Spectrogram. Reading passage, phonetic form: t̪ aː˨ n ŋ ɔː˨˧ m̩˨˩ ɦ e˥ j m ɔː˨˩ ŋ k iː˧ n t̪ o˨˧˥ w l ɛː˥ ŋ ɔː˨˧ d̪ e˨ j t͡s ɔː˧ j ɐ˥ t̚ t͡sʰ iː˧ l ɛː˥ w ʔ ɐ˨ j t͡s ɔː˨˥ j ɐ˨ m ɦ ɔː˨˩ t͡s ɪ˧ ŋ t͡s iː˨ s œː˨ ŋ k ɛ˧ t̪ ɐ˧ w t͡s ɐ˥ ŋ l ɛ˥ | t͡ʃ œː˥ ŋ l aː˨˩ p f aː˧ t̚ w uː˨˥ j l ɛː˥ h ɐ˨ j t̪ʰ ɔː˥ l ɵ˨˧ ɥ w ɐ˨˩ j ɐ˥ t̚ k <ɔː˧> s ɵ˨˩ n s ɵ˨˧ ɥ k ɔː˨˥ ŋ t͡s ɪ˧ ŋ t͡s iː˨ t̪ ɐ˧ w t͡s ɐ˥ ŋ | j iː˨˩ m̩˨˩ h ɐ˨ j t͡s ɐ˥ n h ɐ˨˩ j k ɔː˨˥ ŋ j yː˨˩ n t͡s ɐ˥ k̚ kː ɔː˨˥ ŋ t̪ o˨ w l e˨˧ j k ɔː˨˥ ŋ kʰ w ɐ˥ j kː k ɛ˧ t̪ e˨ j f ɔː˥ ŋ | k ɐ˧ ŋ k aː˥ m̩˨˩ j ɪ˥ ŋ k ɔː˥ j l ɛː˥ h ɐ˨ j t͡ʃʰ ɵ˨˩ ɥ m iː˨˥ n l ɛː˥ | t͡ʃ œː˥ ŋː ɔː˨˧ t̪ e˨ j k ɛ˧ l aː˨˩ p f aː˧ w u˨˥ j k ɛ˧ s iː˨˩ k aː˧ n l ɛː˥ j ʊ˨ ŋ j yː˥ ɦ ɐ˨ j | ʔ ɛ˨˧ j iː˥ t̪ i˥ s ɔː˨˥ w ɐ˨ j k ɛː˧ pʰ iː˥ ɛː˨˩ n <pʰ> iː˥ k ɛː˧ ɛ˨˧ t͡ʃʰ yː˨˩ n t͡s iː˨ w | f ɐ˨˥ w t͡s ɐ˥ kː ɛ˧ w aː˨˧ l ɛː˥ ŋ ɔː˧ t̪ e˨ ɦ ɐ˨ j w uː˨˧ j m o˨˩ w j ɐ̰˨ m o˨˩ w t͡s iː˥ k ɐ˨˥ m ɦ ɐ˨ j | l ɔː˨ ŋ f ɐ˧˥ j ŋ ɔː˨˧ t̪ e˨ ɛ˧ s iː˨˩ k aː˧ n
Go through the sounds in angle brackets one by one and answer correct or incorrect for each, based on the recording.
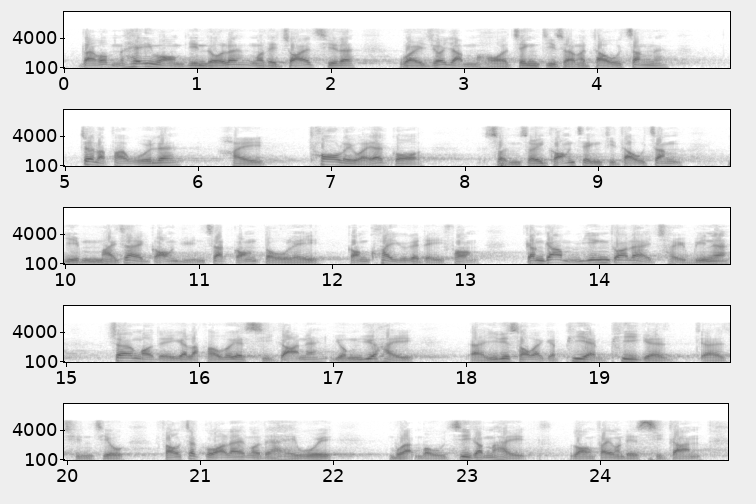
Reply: correct, correct

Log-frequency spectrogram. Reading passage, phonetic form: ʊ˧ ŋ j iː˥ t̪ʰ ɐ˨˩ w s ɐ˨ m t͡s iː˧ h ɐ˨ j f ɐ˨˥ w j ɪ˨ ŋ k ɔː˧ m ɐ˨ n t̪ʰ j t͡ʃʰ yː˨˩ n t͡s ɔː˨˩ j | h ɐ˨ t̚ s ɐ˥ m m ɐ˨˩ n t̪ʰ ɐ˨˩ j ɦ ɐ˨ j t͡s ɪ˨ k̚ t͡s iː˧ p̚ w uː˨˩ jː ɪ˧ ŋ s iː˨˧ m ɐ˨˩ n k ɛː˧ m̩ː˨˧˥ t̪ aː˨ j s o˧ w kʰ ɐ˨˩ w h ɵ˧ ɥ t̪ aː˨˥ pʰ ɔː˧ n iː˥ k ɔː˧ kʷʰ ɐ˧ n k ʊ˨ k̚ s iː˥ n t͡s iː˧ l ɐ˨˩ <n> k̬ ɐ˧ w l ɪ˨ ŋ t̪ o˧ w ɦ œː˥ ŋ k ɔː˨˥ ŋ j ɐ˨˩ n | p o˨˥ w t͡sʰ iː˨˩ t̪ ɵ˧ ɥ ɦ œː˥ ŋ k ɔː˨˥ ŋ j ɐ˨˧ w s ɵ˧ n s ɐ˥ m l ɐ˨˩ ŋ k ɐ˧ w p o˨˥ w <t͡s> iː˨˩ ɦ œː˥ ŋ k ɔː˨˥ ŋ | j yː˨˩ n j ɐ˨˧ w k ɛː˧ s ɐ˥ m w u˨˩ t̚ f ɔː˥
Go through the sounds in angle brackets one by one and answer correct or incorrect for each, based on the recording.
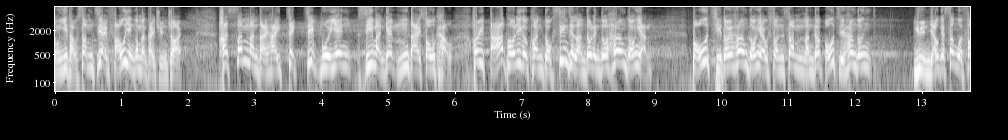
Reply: incorrect, incorrect

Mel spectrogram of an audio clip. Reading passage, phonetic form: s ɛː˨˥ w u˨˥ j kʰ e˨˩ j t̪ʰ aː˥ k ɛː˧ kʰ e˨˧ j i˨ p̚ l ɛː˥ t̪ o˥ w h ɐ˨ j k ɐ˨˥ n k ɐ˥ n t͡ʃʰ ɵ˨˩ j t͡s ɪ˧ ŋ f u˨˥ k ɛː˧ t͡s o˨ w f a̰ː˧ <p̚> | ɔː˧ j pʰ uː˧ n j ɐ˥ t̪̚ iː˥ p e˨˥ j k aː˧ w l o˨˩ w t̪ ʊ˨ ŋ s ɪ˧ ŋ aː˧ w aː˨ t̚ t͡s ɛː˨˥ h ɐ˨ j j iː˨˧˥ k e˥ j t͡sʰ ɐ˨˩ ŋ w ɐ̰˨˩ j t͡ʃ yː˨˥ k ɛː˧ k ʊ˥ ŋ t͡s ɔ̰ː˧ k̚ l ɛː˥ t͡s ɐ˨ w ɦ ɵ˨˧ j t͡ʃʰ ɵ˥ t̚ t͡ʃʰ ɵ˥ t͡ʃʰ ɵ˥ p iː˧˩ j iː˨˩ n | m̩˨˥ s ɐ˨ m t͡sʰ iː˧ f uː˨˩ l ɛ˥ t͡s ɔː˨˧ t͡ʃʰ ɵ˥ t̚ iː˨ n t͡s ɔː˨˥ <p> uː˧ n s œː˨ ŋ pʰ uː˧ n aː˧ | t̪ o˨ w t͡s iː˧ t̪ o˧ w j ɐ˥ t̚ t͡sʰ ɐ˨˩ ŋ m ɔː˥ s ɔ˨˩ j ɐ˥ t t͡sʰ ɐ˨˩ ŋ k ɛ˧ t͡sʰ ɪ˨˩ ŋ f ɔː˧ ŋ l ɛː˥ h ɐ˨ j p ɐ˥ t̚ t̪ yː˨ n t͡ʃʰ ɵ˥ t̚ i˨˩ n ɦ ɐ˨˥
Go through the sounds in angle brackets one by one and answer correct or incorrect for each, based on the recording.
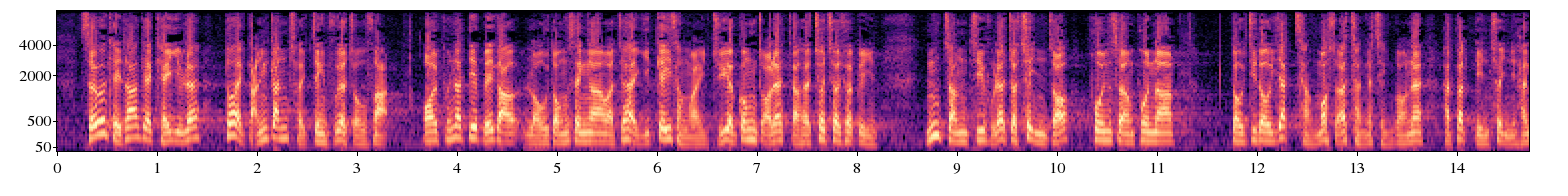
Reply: incorrect, incorrect

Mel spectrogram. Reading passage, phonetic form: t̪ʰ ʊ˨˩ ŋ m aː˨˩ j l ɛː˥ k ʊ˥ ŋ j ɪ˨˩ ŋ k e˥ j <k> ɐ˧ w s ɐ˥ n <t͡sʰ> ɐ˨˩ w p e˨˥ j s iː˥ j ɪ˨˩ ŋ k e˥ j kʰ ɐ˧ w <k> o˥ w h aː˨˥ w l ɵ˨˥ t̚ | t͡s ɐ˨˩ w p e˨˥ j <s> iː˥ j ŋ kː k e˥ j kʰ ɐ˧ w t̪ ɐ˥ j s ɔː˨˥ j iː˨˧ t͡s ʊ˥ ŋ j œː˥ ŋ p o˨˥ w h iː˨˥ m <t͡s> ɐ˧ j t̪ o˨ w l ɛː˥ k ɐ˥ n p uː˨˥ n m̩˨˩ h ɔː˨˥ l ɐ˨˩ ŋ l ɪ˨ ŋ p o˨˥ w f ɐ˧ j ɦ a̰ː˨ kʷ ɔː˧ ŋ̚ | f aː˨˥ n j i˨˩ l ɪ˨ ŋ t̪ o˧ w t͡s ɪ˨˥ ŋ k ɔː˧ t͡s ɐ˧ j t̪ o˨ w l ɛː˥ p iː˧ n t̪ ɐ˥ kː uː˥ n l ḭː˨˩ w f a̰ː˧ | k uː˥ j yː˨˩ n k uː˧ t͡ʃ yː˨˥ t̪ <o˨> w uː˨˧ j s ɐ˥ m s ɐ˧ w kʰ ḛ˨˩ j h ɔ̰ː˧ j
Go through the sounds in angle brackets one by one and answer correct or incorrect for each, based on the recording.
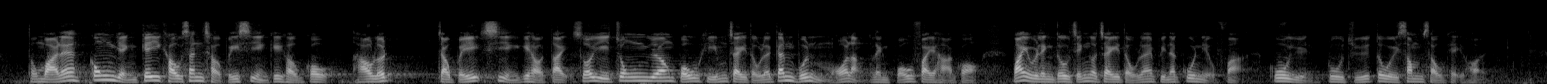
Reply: incorrect, correct, correct, correct, correct, incorrect

